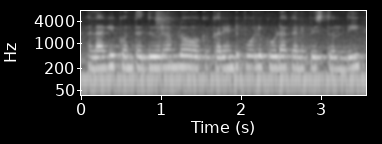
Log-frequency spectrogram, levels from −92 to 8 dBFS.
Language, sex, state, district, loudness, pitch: Telugu, female, Telangana, Mahabubabad, -15 LUFS, 210 Hz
